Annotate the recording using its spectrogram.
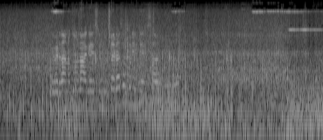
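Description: Traffic rumbles on a street nearby.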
